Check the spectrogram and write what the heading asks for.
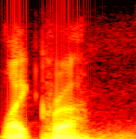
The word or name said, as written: Lycra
